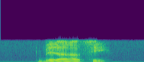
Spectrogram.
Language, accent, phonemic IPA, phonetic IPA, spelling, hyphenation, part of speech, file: Armenian, Eastern Armenian, /beɾɑnɑˈt͡sʰi/, [beɾɑnɑt͡sʰí], բերանացի, բե‧րա‧նա‧ցի, adverb, Hy-բերանացի.ogg
- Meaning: 1. by heart, by rote 2. orally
